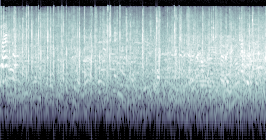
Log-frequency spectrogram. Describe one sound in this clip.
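Wooden hand clappers clack rapidly as a group of dancers moves.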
